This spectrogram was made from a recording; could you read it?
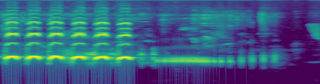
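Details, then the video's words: A zebra dove lure call, used to attract wild zebra doves: six quick, hollow cooing notes, then a drawn-out purr that breaks into a slowing, fading string of short staccato beats. "SUARA PIKAT PERKUTUT"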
